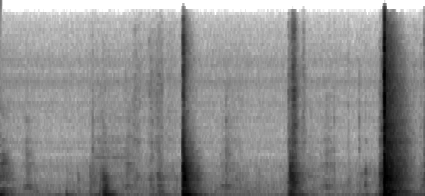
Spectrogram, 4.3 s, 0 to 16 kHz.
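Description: Clear plastic air-deflector shield being fitted into a Power Mac G5's case. About four short plastic clicks and knocks come roughly a second apart, the loudest near the end as it seats.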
